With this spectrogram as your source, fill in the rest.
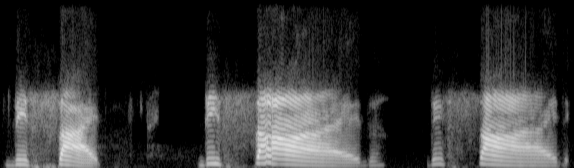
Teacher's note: There's a vibration, right, in your throat at the end of the d. Decide. Because that E over there doesn't sound. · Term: voiced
